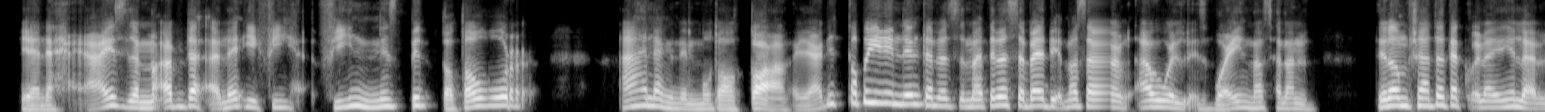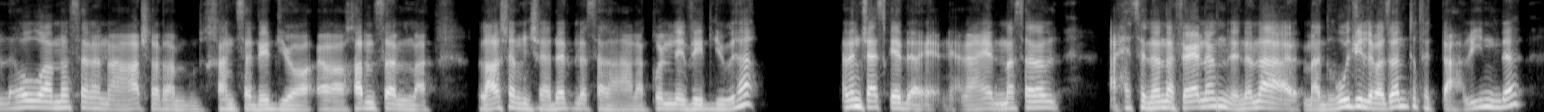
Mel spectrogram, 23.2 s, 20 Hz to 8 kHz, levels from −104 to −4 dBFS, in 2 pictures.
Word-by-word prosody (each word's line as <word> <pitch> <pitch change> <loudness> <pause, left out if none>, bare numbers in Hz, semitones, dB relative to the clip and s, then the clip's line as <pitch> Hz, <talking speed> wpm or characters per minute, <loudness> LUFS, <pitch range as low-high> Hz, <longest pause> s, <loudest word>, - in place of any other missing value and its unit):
يعني 110 0 +1
ح 105 - -5
عايز 175 - +2
لمّا 155 0 +2
أبدأ، 180 +2 +2
ألاقي 175 +2 -1
فيه 165 0 -7 0.2
في 170 +5 -2
نسبة 190 +2 0
تطوّر 200 - +2 0.8
أعلى 200 -1 +2
من 140 -4 -3
المتوقّعة. 120 -5 +1
يعني 110 - -2
الطبيعي 275 +2 +3
إن 250 - +1
أنت 245 -2 +3
لسّه 200 -3 -1
ما 185 - +1
أنت 185 - -1
لسّه 215 -2 +3
بادئ 195 -1 +3
مثلًا 185 -3 0
أوّل 165 -3 +1
أسبوعين 120 +7 -2
مثلًا، 135 -4 -4 0.5
تبقى 205 +4 +6
مشاهداتك 210 +1 +2
قليّلة 170 0 +1
اللي 135 +1 -7
هو 165 0 +1
مثلًا 155 -5 -2
10 130 +2 -3
من 105 -3 -10
5 120 +4 -4
فيديو 115 -2 -1
أ 110 -1 -2
5 135 +3 +1
ل 110 -4 -4 0.4
ل10 155 +2 +2
مشاهدات 130 +1 -2
مثلًا 110 - -5
على 105 +1 -6
كل 130 +3 -1
فيديو 120 0 -2
لأ، 245 +3 0 0.6
أنا 180 - +4
مش 185 -2 +3
عايز 170 -1 +3
كده. 150 -2 +1
يعني - - -7
أنا 115 - -3
عاي 135 +4 0
مثلًا 155 +4 0 0.4
أحِسْ 150 +2 -4
إن 150 - +2
أنا 160 +1 +4
فعلًا 170 +6 +3
لإن 135 -6 -1
أنا 150 0 +2
مجهودي 120 +12 +1
اللي 170 -5 +4
بَذلته 175 +8 +2
في 160 - -12
التعليم 160 +6 -3
ده، 205 +8 -1
155 Hz, 170 wpm, -21 LUFS, 125-185 Hz, 0.8 s, تبقى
